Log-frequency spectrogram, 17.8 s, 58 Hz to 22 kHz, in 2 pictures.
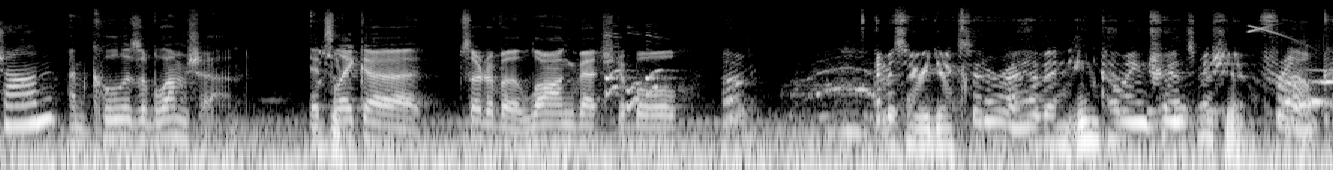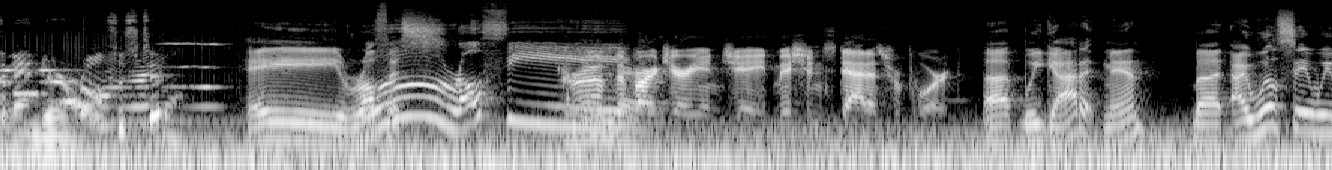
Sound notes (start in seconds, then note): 6.6 incoming transmission sound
